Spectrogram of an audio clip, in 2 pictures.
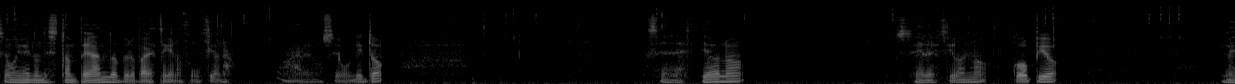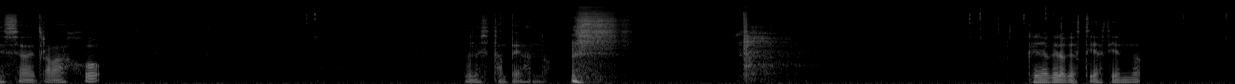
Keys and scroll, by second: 2.3 space, 4.9 super+c, 9.7 super+c, 13.6 shift+super+v, 22.5 space.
